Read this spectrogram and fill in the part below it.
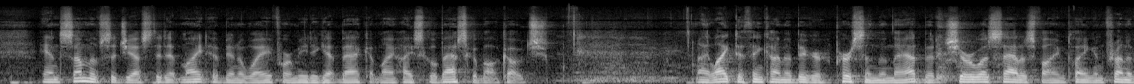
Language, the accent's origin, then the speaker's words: English; Ogden, Utah, United States; I chose Weber State in my hometown of Ogden, Utah.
